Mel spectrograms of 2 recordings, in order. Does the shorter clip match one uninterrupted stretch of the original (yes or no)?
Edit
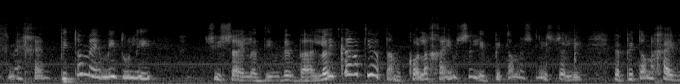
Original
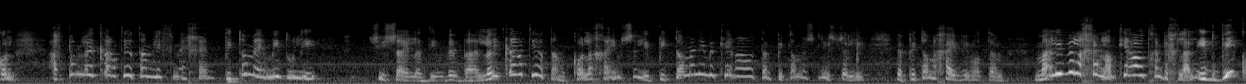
no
